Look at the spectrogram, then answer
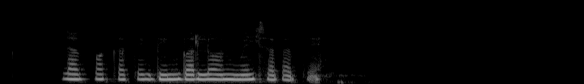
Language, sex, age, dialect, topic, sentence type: Chhattisgarhi, female, 25-30, Northern/Bhandar, banking, question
